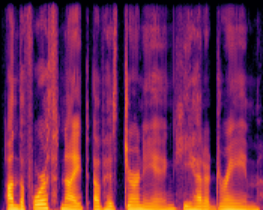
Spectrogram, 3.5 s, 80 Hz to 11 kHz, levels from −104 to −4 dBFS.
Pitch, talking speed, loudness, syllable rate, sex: 160 Hz, 190 wpm, -21 LUFS, 3.7 syllables/s, female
